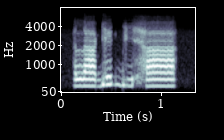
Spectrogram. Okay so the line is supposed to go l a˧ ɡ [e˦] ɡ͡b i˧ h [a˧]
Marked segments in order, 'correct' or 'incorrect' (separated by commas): correct, correct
